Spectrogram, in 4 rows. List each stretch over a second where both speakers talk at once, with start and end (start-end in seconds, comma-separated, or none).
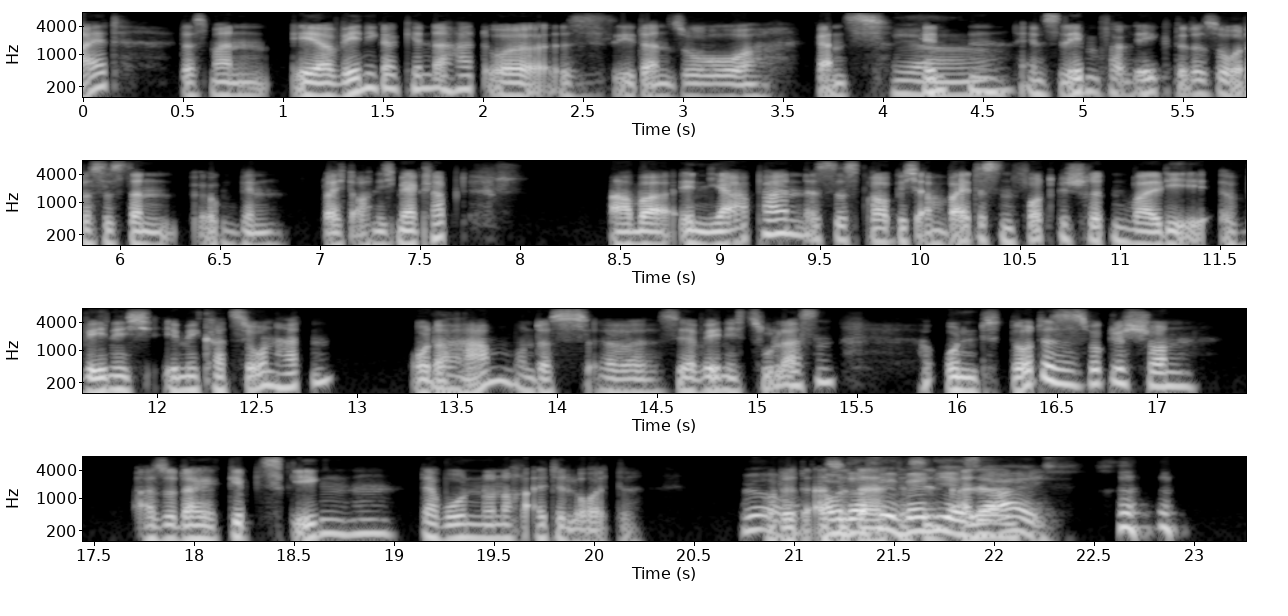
20.8-22.3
